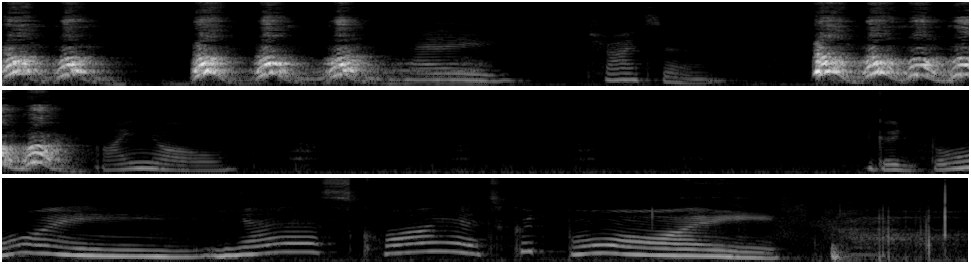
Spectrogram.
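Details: Male Finnish Lapphund puppy, five months old, giving bursts of rapid, deep barks in quick doubles and triples, then a pause, followed by a person speaking soothingly in a high, sing-song voice.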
